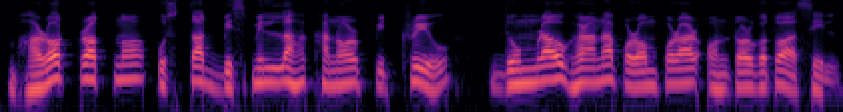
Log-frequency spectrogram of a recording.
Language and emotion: Assamese, neutral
